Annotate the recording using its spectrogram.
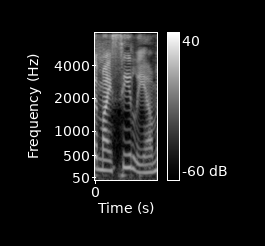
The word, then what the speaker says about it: mycelium: So, it sounds like the mycelium, am I saying that right?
